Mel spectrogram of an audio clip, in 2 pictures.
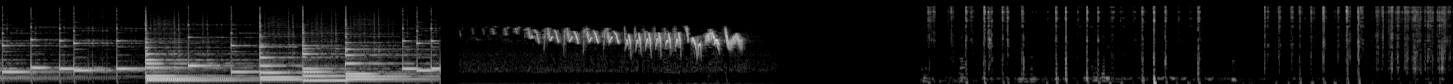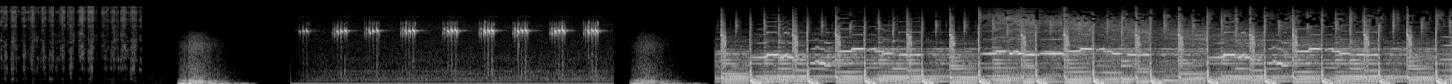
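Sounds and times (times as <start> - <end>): high chirping: 4.6 - 7.6
metal trowel scraping soil: 9.2 - 16.0.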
